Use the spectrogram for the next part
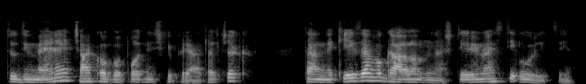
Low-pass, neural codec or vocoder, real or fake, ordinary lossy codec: none; codec, 16 kHz, 4 kbps, FreqCodec, smaller model; fake; none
